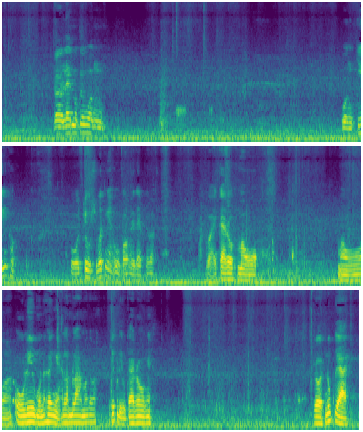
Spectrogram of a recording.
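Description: A middle-aged man talks close to the microphone.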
